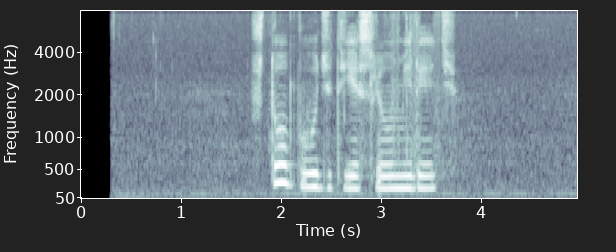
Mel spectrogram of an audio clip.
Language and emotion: Russian, sad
